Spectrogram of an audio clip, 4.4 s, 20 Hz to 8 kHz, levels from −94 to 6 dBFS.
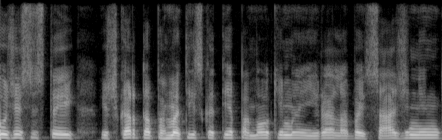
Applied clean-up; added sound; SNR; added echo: none; none; none; none.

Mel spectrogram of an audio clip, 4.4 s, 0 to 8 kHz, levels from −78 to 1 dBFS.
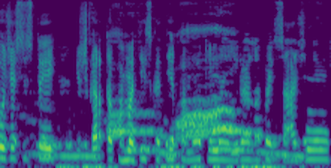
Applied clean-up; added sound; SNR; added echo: classical method Wiener filter.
